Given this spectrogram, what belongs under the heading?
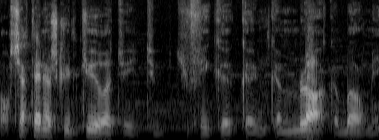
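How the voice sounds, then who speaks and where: A man with a Corsican accent speaks at a very slow pace. Music plays in the background. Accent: warm Corsican. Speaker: sculptor. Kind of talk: interview answer. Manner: casual, hesitant.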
